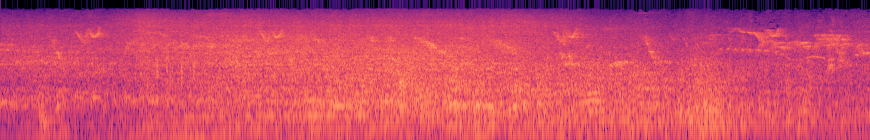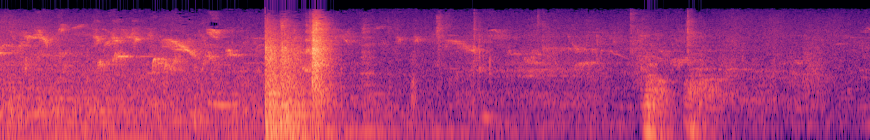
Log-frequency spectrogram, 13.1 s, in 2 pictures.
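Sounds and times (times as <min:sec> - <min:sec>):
small birds chirping: 0:00.0 - 0:13.0
loud knocks: 0:08.5 - 0:09.1.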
